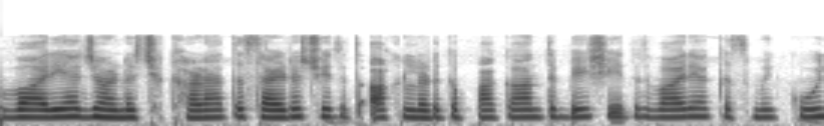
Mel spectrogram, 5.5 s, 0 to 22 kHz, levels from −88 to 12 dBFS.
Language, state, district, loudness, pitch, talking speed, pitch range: Kashmiri, Punjab, Kapurthala, -18 LUFS, 210 Hz, 185 wpm, 205-215 Hz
